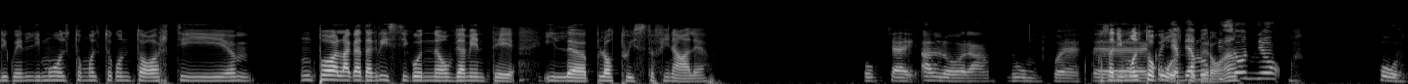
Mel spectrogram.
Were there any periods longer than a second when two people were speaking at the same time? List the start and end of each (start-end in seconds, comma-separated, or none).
10.8-12.4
